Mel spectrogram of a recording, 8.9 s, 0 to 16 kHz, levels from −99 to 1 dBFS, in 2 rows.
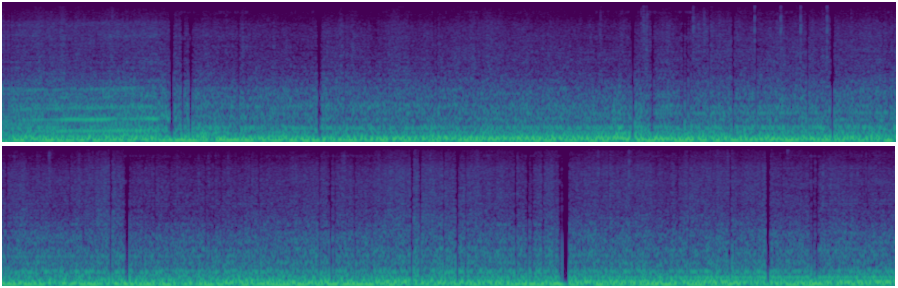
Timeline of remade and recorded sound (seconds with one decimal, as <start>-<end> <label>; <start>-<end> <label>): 0.0-8.9 recorded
